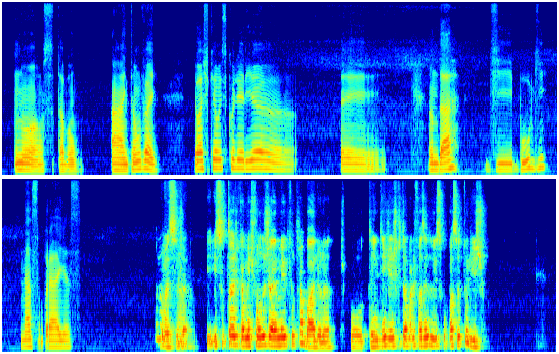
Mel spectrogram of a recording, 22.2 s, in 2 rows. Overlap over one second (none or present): none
